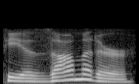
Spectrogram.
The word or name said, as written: piezometer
